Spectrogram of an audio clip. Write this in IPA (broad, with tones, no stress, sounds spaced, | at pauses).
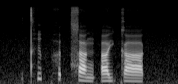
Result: t̪ʰ i˦˥ p̚ h ə˦˥ t̚ s a˧˩ ŋ ʔ a˧ j k aː˨˩ k̚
